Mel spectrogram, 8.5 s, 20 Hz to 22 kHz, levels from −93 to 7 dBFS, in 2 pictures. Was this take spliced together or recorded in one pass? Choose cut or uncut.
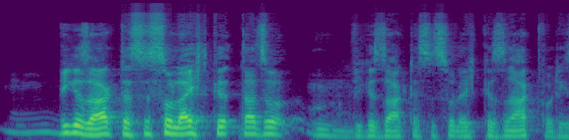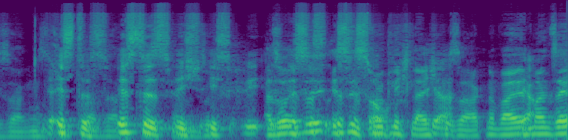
uncut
